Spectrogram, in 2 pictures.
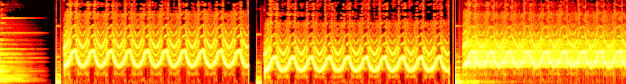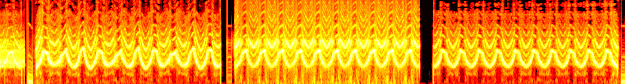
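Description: Police motorcycle siren in a fast yelp, its pitch rising and falling about three times a second. It plays as six edited versions of about four seconds each, separated by abrupt cuts. One version is lower-pitched, one is louder and layered, and one has added hiss.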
